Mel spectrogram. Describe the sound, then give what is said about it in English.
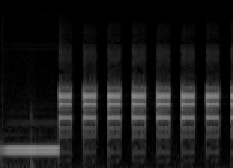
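A phone rings with an incoming call from a caller calling back, an electronic tone: a brief steady low hum, then a rapid, evenly spaced run of about eight bright, high-pitched beeps, loud and clear with no one talking. “He's already calling back.”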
